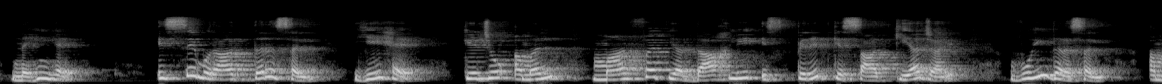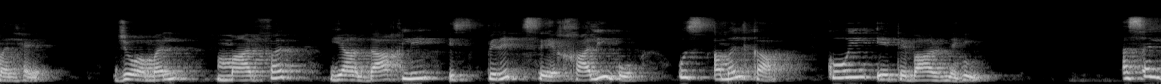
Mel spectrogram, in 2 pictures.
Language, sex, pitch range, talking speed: Urdu, female, 215-300 Hz, 100 wpm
